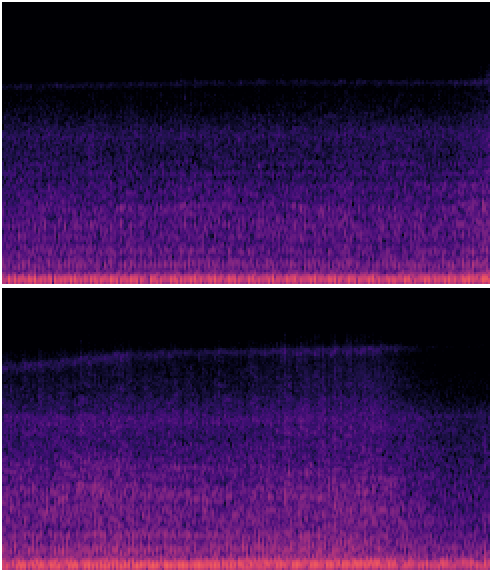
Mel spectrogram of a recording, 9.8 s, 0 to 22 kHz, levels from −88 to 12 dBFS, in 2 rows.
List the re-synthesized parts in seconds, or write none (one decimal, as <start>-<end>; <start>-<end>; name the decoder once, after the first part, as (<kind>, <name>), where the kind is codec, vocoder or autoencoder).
4.9-6.5 (vocoder, BigVGAN v2); 7.9-8.4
